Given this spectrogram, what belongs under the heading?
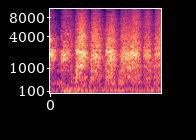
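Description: Hand sanding of a painted DIY craft piece with 150 grit sandpaper: five or six quick back-and-forth rasping strokes in a steady rhythm, close and fairly quiet, with no talking.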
